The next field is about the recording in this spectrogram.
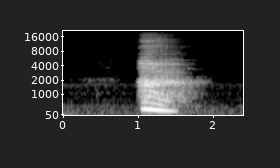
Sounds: Sigh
